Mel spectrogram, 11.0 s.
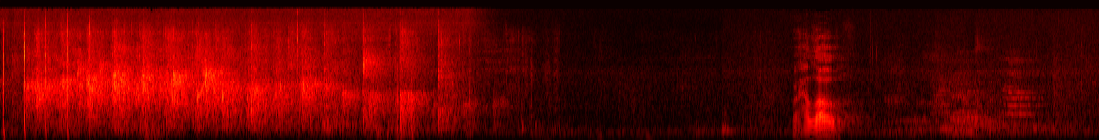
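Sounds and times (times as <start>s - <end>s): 
church congregation applause welcoming a guest preacher: 0.0s - 5.0s
speech: 8.1s - 8.5s.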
